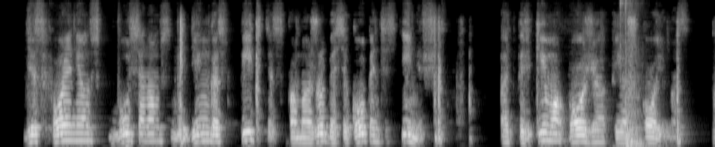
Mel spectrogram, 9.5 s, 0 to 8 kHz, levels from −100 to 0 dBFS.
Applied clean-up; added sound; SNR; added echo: classical method WPE with log-MMSE.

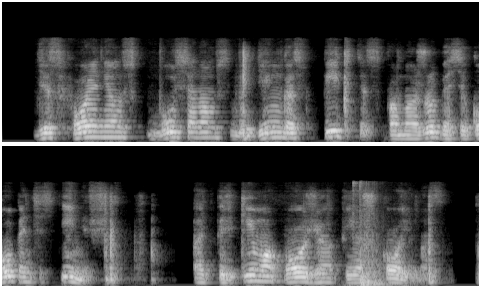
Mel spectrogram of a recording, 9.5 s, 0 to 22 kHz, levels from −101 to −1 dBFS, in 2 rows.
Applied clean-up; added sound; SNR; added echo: none; Slam; 9 dB; reverberation time 0.2 s.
